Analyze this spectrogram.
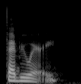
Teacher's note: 4 syllables, first one stressed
